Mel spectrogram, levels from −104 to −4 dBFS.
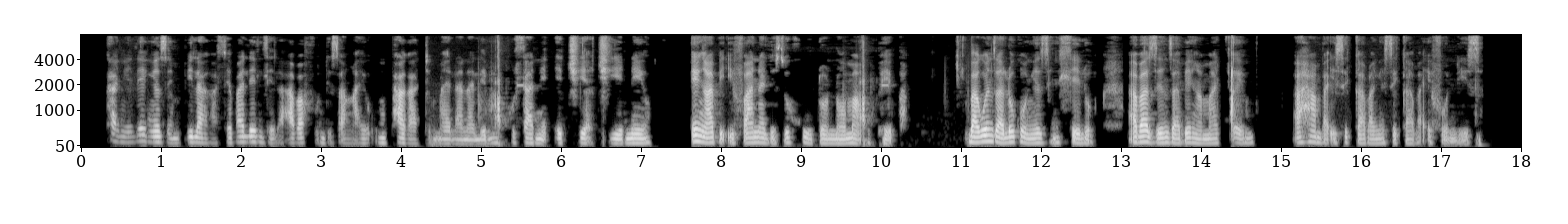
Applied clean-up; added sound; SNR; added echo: classical method Wiener filter.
